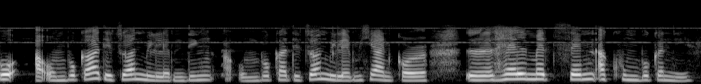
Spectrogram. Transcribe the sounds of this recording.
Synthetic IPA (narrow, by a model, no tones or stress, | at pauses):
ɔʔa̰ʔɔmbɔkat̪it͡suanmilɛmdiŋʔa̰ʔɔmbɔkat̪it͡suanmilɛmhiankɔr | ɦɛlmɛt̪̚sɛnʔa̰kʰumbɔkani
